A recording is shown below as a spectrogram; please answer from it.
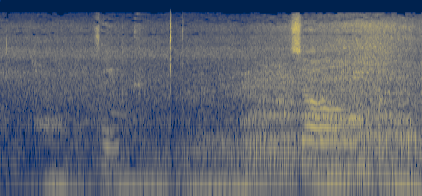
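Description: A motor vehicle engine running close by, a low steady hum that grows louder about half a second in.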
